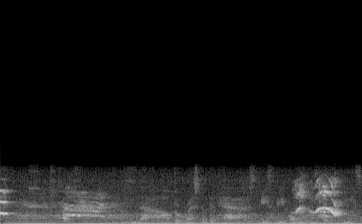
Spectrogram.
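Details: Indoor pet green-winged macaw, female, chatters when she thinks no one is around; soft mumbled syllables followed by a louder rising-and-falling whistled phrase near the end, with persistent low hum.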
